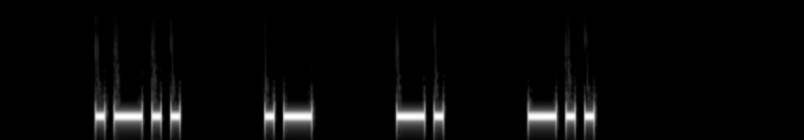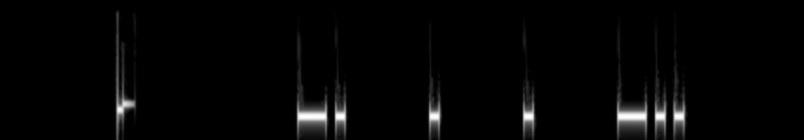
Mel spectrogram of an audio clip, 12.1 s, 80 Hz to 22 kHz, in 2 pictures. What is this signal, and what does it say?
Morse code, heard as a keyed tone, about 17 wpm, spaced as for 10 wpm, 700 Hz. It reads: LAND NEED
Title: 3x Character Spacing - Top 200 Words - 17wpm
